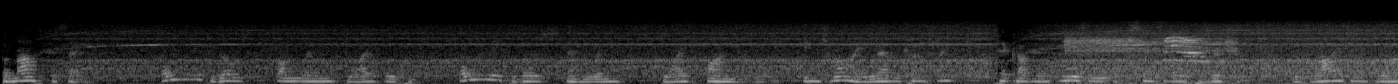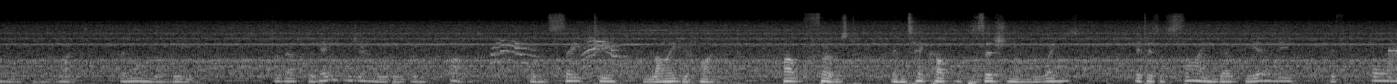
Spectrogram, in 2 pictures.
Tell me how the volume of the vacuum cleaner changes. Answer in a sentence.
The loudness of the vacuum cleaner goes up.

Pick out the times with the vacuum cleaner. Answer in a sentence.
You can hear the vacuum cleaner from 0.0 to 27.9 s.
